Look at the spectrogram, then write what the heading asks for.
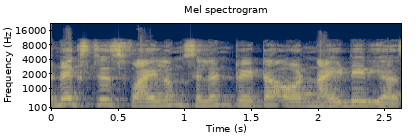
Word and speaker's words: Cnidaria: The next is phylum Coelenterata or Cnidaria. C is silent here. Cnidaria.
